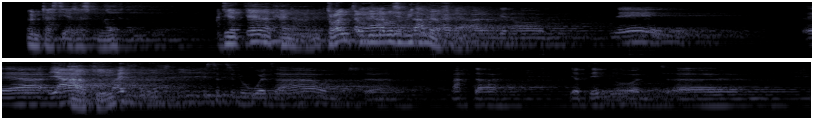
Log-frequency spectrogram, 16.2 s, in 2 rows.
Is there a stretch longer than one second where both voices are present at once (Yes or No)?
Yes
